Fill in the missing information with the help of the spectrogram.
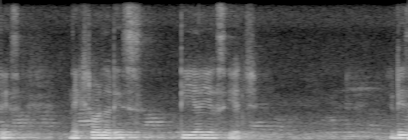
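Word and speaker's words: Tisch: a or U so it sounds as is sh sh sh right sh so it becomes as t i s Tish Tish and the meaning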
